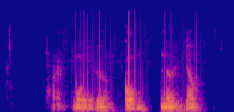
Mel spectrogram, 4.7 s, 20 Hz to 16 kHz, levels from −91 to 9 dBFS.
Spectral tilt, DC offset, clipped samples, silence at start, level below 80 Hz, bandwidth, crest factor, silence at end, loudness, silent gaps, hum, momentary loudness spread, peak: -8.5 dB/octave; under 0.1%; under 0.1%; 1.05 s; -50 dBFS; 11.5 kHz; 22 dB; 0.7 s; -27 LUFS; none; none; 18 LU; -6 dBFS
